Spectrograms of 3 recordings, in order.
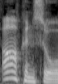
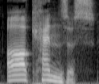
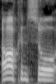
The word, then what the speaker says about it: Arkansas: It's Arkansas, but I read it, as I often do. I make this mistake. I read it as Arkansas, because, you know, that is how it is spelt. But Arkansas is how it's pronounced.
